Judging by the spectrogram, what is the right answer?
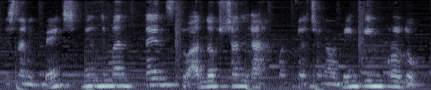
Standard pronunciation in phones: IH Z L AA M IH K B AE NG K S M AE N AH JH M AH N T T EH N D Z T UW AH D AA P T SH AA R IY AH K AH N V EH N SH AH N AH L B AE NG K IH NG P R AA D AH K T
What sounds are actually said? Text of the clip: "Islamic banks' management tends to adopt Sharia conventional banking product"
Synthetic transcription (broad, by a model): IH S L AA M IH K B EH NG K S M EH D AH M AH N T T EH N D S T UW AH D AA P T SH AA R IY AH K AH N F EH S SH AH N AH L B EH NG K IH NG P R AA D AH K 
